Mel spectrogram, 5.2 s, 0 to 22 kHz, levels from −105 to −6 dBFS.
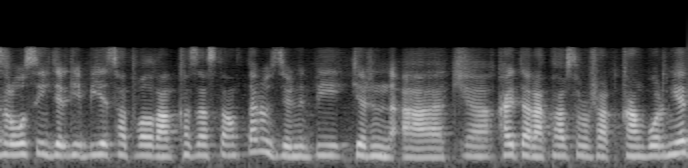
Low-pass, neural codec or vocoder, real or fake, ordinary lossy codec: none; codec, 16 kHz, about 1 kbps, DyCAST, with the encoder's durations; fake; none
